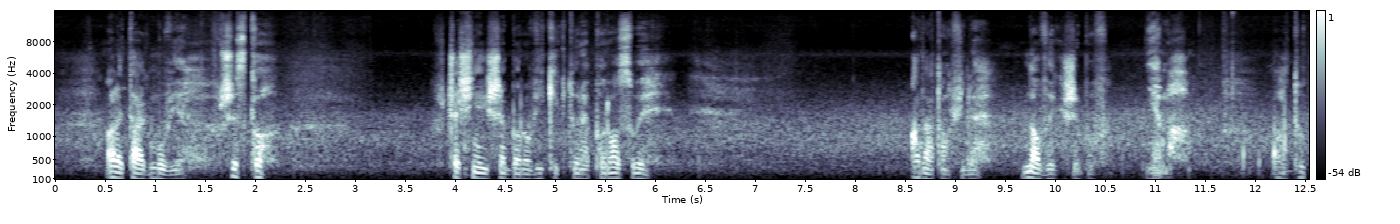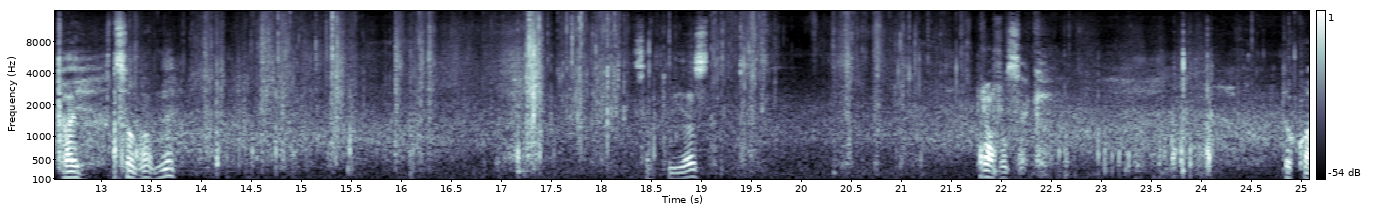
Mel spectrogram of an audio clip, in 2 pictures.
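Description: Footsteps crunch and rustle over dry leaves and twigs on a forest floor.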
